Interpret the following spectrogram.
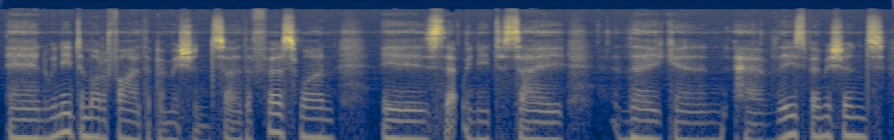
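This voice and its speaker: A man talks through a software setup one step at a time, his voice gravelly with a flat, level pitch. He hesitates often with ums and uhs, in the unhurried way of a screen-recorded lesson. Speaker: software instructor.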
